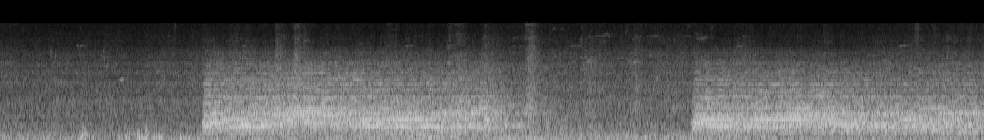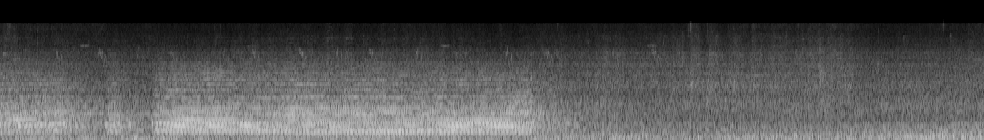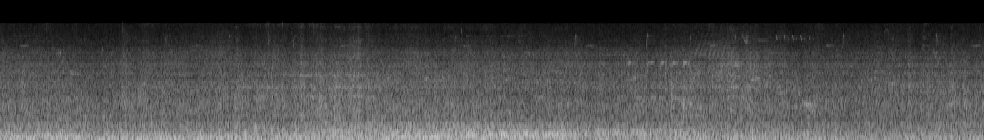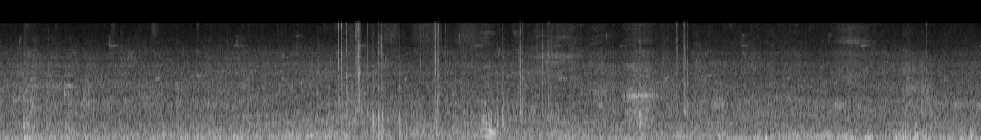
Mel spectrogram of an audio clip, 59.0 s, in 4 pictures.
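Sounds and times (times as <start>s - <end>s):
train cars rumbling on rails: 0.0s - 59.0s
train horn blasts: 3.0s - 8.4s, 10.4s - 23.6s.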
